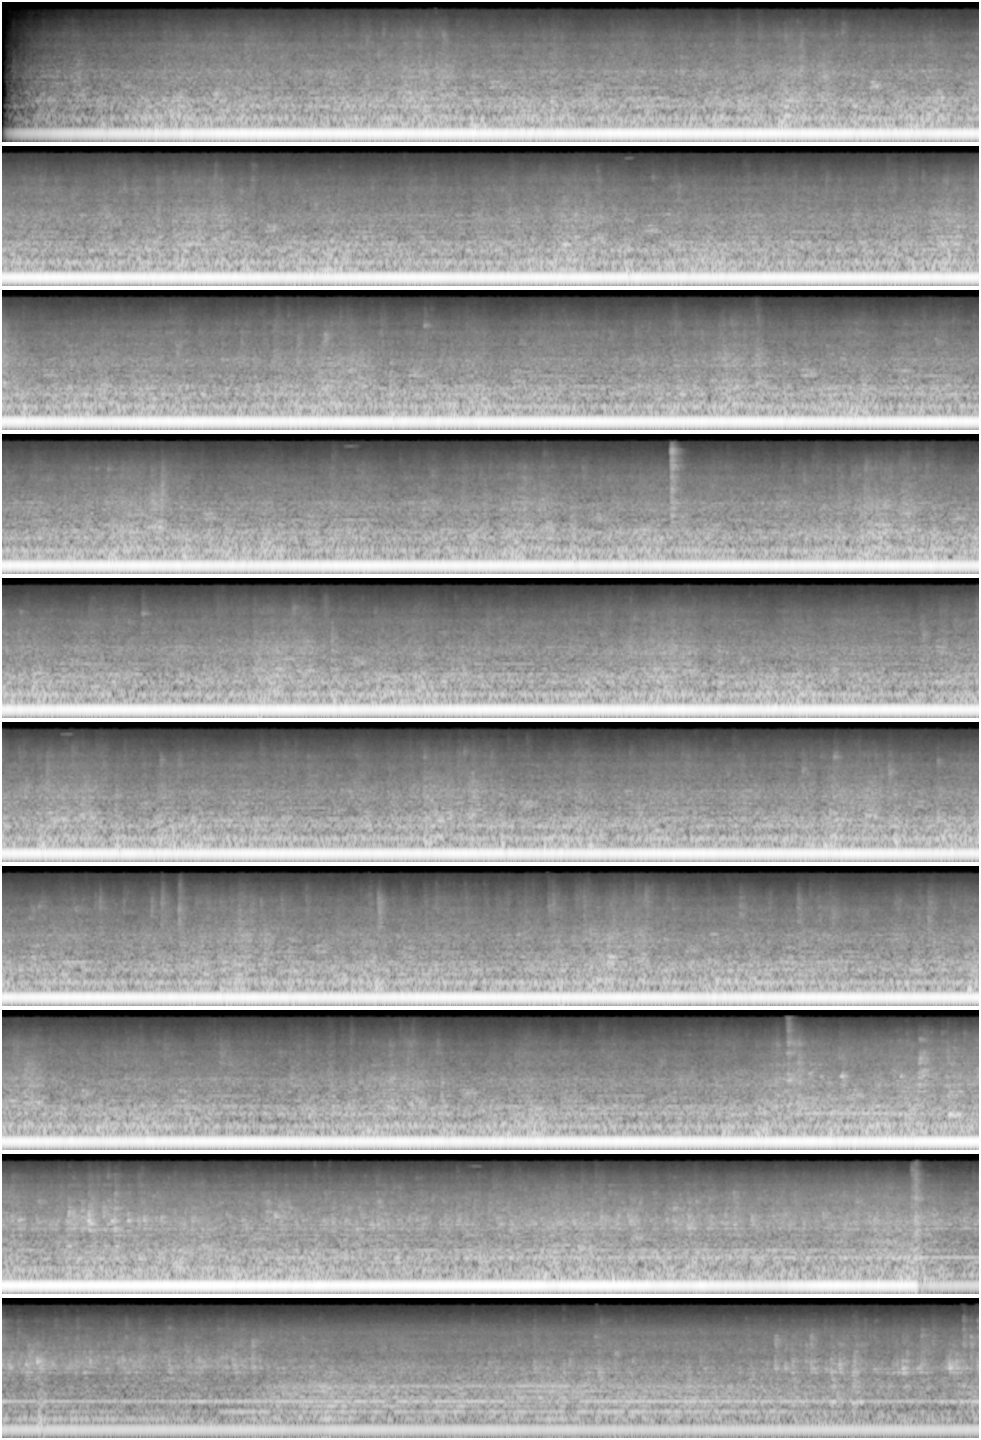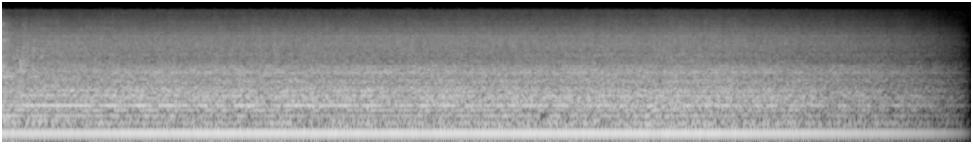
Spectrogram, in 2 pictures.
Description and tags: Kitchen Ambience dishwasher on
dishwasher, washing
